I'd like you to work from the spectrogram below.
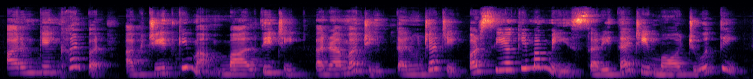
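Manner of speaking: ordinary delivery, nothing marked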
